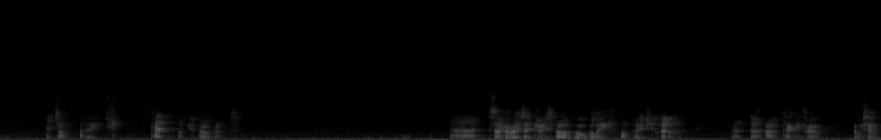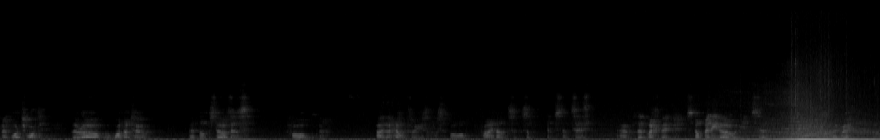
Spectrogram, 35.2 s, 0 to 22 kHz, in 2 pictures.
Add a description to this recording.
the steve hensaw gold cup 2022 ... pre race ... newcomers laps ... dpa 4060s on t-bar on tripod to zoom f6 ...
